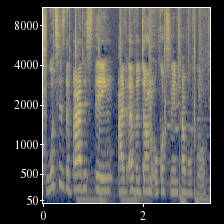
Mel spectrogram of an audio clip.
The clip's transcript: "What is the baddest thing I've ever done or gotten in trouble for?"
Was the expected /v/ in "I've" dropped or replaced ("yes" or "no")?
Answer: no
